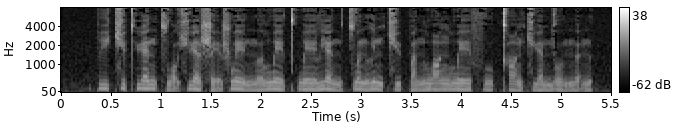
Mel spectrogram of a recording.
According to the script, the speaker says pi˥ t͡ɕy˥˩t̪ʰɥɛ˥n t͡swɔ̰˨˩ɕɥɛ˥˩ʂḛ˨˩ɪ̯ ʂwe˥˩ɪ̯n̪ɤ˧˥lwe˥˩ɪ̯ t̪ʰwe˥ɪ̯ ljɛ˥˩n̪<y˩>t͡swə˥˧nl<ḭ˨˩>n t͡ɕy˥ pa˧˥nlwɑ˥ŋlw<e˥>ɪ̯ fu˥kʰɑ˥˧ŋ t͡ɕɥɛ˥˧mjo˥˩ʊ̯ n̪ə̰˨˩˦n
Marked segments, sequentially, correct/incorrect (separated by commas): correct, incorrect, correct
